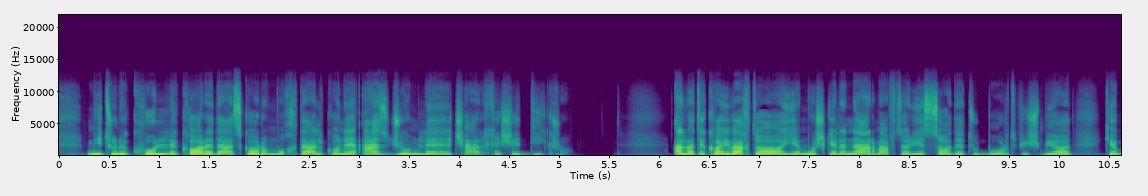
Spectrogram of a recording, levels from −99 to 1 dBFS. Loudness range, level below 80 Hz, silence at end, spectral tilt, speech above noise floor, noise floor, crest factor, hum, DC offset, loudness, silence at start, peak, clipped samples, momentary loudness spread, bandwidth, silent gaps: 5 LU; -48 dBFS; 0 s; -6 dB/octave; 48 dB; -70 dBFS; 18 dB; none; under 0.1%; -22 LUFS; 0.3 s; -4 dBFS; under 0.1%; 11 LU; 12 kHz; none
